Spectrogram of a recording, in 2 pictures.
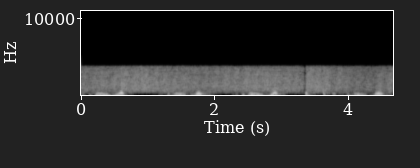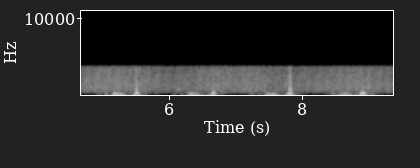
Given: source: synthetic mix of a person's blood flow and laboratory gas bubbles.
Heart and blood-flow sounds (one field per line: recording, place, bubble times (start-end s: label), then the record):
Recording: Doppler ultrasound of blood flow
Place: precordium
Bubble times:
3.60-3.84 s: bubbles
From the record:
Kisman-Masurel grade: 111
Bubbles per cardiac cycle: 1 to 2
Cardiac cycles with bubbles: 1 to 10%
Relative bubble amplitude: barely perceptible (0.100 to 0.250)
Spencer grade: 1 (occasional bubble signal discernible with the cardiac motion signal, with majority of cardiac periods free of bubbles)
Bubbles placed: only in the low amplitude regions of the cardiac cycle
